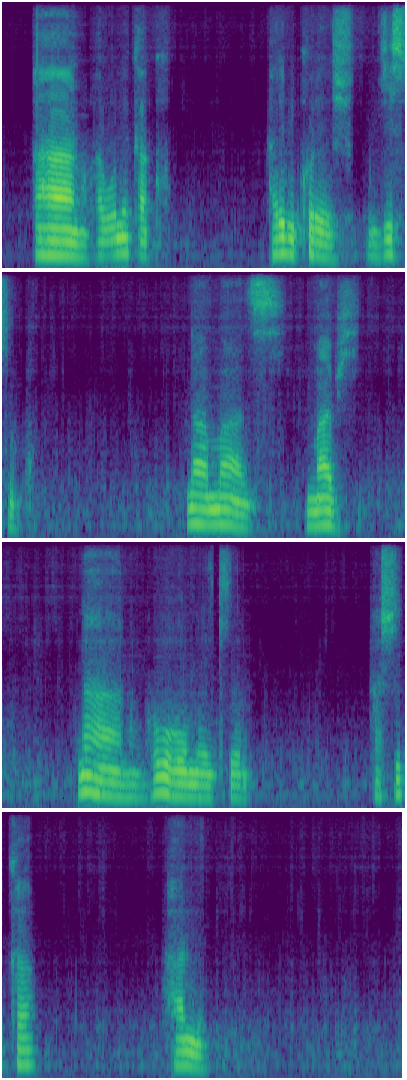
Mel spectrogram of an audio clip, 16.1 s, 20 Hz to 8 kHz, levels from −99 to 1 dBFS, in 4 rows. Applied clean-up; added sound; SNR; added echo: neural separator model SepFormer DNS4.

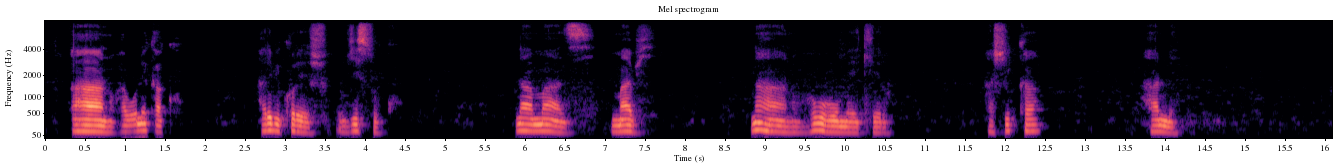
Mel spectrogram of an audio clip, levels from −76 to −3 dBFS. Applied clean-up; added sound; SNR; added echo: none; none; none; none.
